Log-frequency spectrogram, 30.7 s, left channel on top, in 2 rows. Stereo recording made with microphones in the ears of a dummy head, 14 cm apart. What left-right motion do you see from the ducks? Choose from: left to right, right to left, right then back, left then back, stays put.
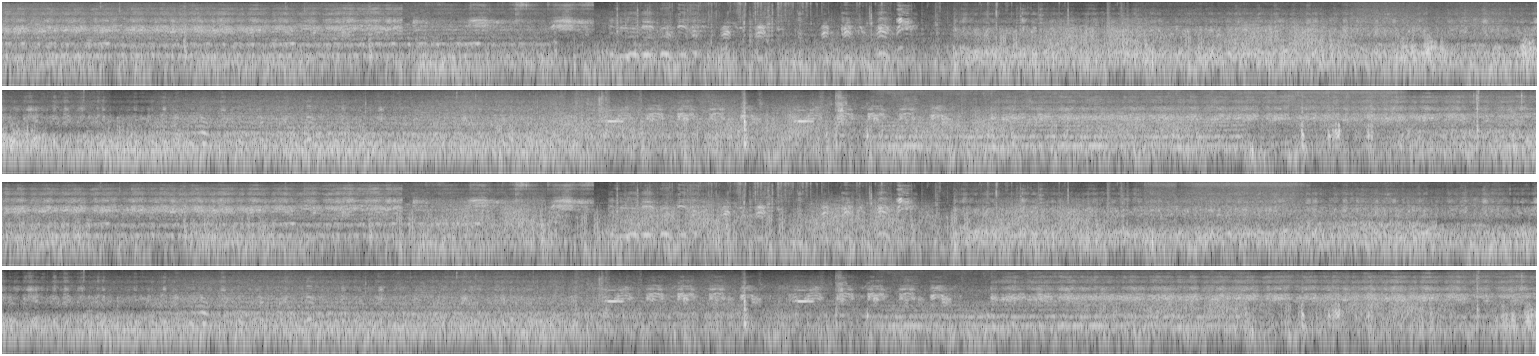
stays put.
